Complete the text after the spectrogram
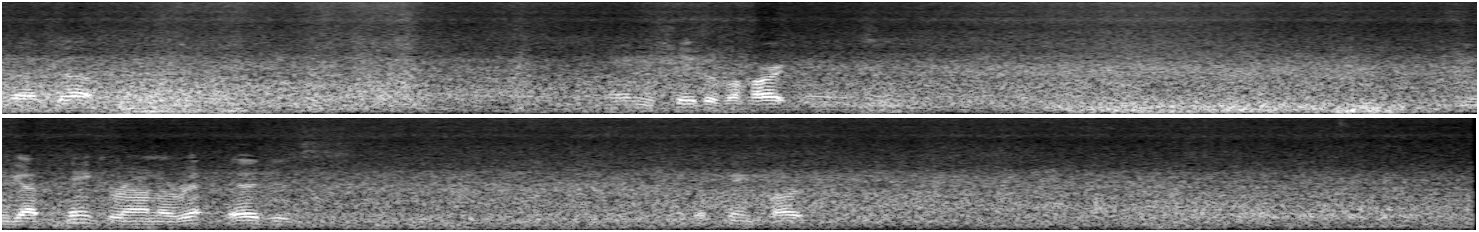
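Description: Waves crash and churn against rocks, with a steady roar of surf.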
